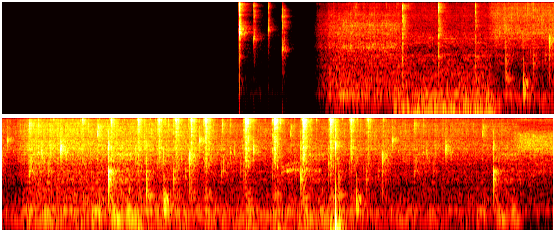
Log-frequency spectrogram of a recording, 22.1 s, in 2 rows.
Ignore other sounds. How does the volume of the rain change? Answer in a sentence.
The volume of the rain goes up, then down.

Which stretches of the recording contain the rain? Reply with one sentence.
You can hear the rain from 6.2 to 22.0 s.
